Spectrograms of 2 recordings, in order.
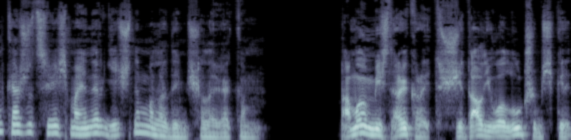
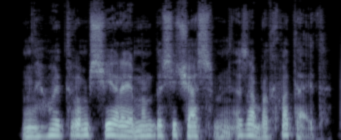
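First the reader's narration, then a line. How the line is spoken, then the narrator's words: Mutter. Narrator (Russian): пробормотал Пуаро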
